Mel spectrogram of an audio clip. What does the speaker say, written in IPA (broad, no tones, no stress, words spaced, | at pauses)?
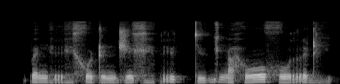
pɛŋe̤re̤ xoʈønd͡ʒexe̤ prytːy ɡiŋahoː xo rəɖi̤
